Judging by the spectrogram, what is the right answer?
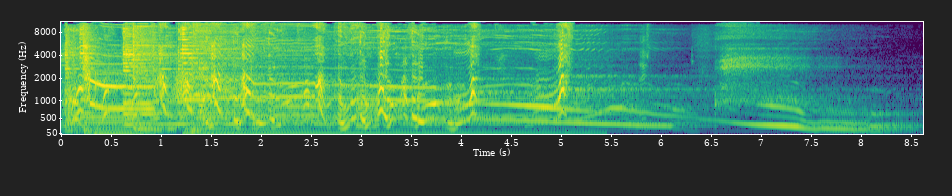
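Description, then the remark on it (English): A truck dog riding in a pickup howls loudly, its long wavering howls sliding up and down in pitch, ending in a drawn-out descending wail, over a low steady engine rumble for the first few seconds. “Yeah, who you gonna call? Truck dog.”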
